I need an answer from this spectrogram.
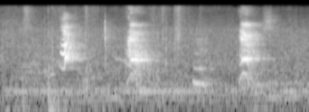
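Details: Young Cavalier King Charles Spaniel puppies indoors at a family home awaiting their new families; three short, sharp, high puppy barks about a second apart, with a softer yelp between, over a faint steady hum.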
